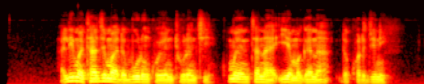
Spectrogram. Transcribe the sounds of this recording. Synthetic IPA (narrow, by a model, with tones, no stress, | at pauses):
ha̰˨liː˦ma˨ta˦d͡ʒɪ˦ma˨da˨buː˦ɽɪ˨ŋkʷoː˨jɔ˦ntuː˦ɾɐ˦nt͡ʃiː˦kʷʊ˦ma˦ʔɪ˦n˨˦tɐ˦naː˨ʔɪ˦ja˨mɐ˨ɡɐ˦naː˨da˨kʷʰɐ˨rd͡ʒɪ˦neː˨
